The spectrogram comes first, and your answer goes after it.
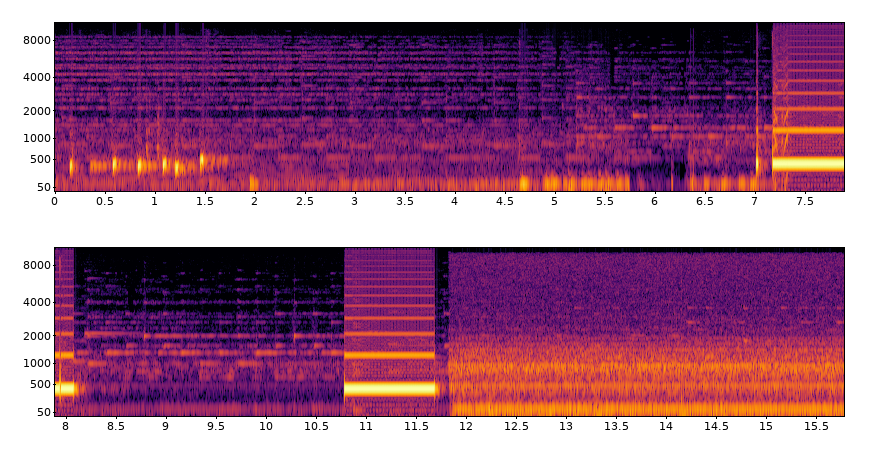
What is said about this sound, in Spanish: Ok, pues vamos a hacer la llamada. A ver qué sale.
